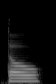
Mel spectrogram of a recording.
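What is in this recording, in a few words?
"dou" Mandarin Chinese, first tone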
